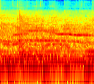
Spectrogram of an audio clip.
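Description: A church congregation shouting and cheering together, loud and sustained, a dense wash of many voices raised at once.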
